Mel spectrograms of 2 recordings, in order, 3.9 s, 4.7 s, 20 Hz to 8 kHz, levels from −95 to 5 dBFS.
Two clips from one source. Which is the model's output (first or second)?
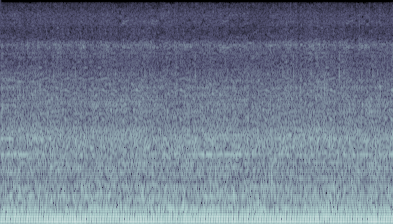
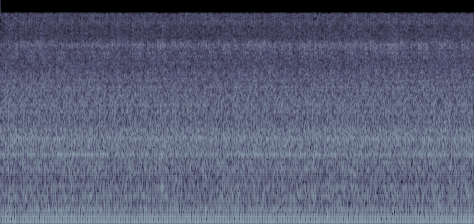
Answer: first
